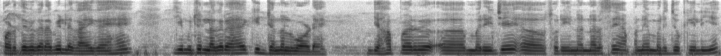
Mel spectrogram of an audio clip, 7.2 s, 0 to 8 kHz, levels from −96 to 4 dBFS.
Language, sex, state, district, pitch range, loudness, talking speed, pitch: Hindi, male, Chandigarh, Chandigarh, 155-175 Hz, -14 LUFS, 225 wpm, 160 Hz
